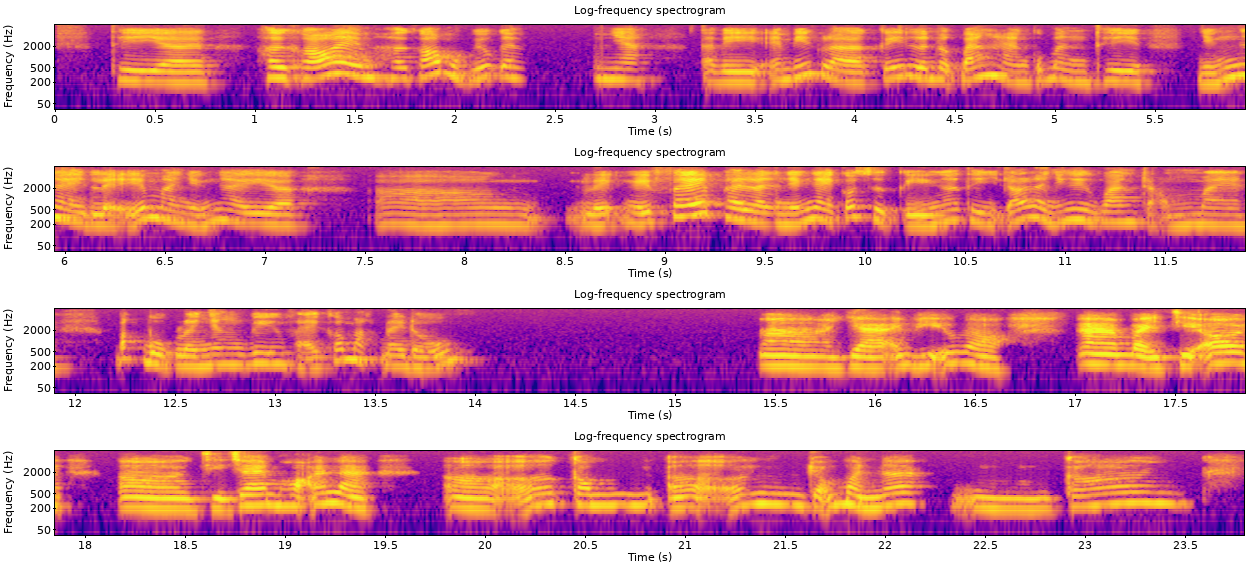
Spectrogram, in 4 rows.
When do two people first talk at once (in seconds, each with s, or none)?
none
